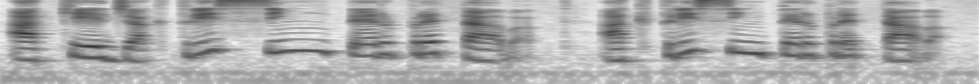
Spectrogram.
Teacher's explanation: a gente junta o Z de actriz com o I de interpretava e fica aquella actriz interpretava.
